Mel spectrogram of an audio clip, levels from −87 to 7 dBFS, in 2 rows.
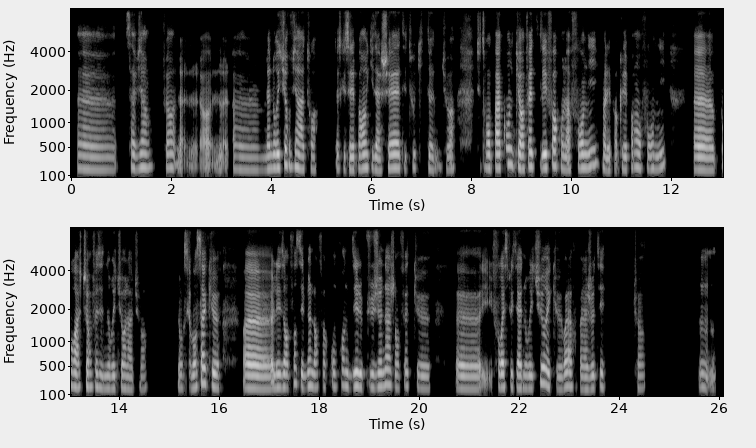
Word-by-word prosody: heu, 170 -2 -3 0.2
ça 195 - -2
vient, 195 +2 -1 0.2
tu - - -8
vois? 195 0 0
La - - -4
la - - -5
la - - -8
l - - -22
heu, 170 -1 -8
la 180 0 0
nourriture 195 +5 +3
vient 205 -2 +1
à 180 - +1
toi. 175 0 -9 0.4
Parce 185 0 -7
que 185 - -10
c'est 175 - 0
les 170 - +4
parents 185 +3 +2
qui 180 -3 -4
achètent 190 +3 +4
et 170 - -12
tout, 195 +2 -11
qui - - -16
te 185 - -4
donnent, 175 +4 -8
tu 205 - -16
vois? - - -4 0.4
Tu - - -12
te - - -12
rends 190 0 +2
pas 195 +1 +7
compte 230 +1 -2
qu'en 180 -3 +6
fait 210 +1 +4
l'effort 195 +3 +5
qu'on 185 - -5
leur - - -1
fourni, 195 +6 0
enfin 180 - 0
l'effort 165 - -5
que - - -8
les 170 - 0
parents 195 +3 -3
ont - - -2
fourni, 185 +4 -5 0.6
heu, 170 -1 +5
pour 205 -2 +2
acheter, 190 +1 0
en 195 - -1
fait, 195 0 -4
cette 175 -2 -5
nourriture 175 +1 -3
là, 165 -1 -5
tu - - -16
vois? 165 +2 -13 0.6
Donc 180 0 -7
c'est - - -7
pour 180 +1 +1
ça 240 +5 +5
que, 195 -6 +2 0.5
heu, 170 -2 +7
les 185 +1 +1
enfants, 185 +6 -1
c'est 210 -6 -2
bien 200 +4 -1
de 200 - -1
leur 185 0 -4
faire 185 -1 -11
comprendre 200 +1 -5
dès 200 +1 +6
le 190 - +4
plus 190 -1 -5
jeune 195 +3 0
âge, 220 -3 -1
en 180 - -4
fait, 200 +3 -7
que, 170 -2 -5 0.5
heu, 170 -1 +1
il 320 -4 -10
faut 190 - -5
respecter 185 0 +2
la 175 - +4
nourriture 175 +8 0
et 200 - +3
que 180 - -14
voilà, 195 +4 +2
il - - -3
faut 205 - -31
pas 170 - -6
la 165 0 -3
jeter. 175 +3 -5 0.5
Tu 175 - -12
vois? 175 0 -9 1.1
Mmh 190 -1 -6
mh. 330 -1 -11
185 Hz, 225 wpm, -24 LUFS, 175-195 Hz, 1.1 s, pas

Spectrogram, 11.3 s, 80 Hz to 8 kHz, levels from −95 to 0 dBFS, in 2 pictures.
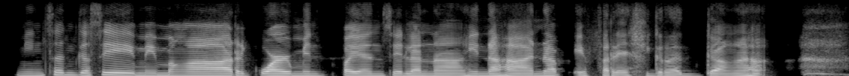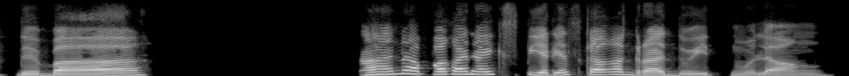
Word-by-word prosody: Minsan 225 +3 -6
kasi 220 +1 +1
may 210 - -2
mga 205 -1 +2
requirement 190 -1 +1
pa 190 -1 +1
'yan 180 0 -3
sila 185 -1 -1
na 175 -1 -1
hinahanap 190 +1 +1
eh, 175 - -3
fresh 175 -2 -4
grad 160 -1 -4
ka 170 - +2
nga, 170 +1 0 0.8
'di 190 -1 -1
ba? 180 0 +3 1.9
Hahanapan 295 +4 +3
ka 295 - +7
ng 290 -1 0
experience 240 -4 -3
kakagraduate 210 -10 0
mo 170 -4 -10
lang. 160 +6 -5
195 Hz, 125 wpm, -26 LUFS, 180-220 Hz, 1.9 s, ka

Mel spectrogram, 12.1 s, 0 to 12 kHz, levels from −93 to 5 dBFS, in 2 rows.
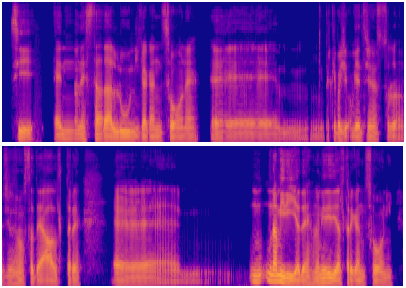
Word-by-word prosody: Sì, 85 -4 0 0.3
e 95 - -1
non 100 0 -4
è 95 - -1
stata 95 -1 +2
l'unica 90 -2 +1
canzone, 75 -2 -3
ehm, 80 -3 -6 0.3
perché - - -9
poi - - -1
c'è - - -2
ovviamente 85 -2 -1
ce - - -2
ne 80 - -3
so' - - -13
stato - - -5
ce 85 +1 -8
ne 85 - -4
sono 90 -1 -2
state - - -2
altre, 80 -1 0 0.4
ehm, 80 -2 -3 0.7
u 135 0 +1
una 150 -5 +8
miriade, 90 - +6
una 90 +2 0
miriade 105 +3 +5
di 95 - +7
altre 90 - +2
canzoni. 75 -2 -1
85 Hz, 150 wpm, -26 LUFS, 80-95 Hz, 0.7 s, una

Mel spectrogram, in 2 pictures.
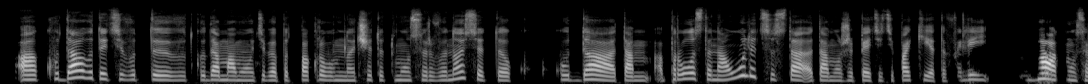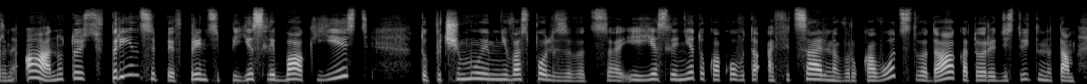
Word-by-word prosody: А 220 0 +4
куда 295 +7 +3
вот 290 -3 -6
эти 235 -2 0
вот 220 0 -11
э 205 -3 -1
вот 190 - -13
куда 205 0 -1
мама 195 -1 -2
у 190 - -10
тебя 195 -1 -4
под 195 -1 -10
покровом 200 -1 -4
ночи 190 +2 +3
этот 200 -1 -12
мусор 200 0 -2
выносит? 215 +2 -2 0.3
Ку - - -27 0.2
куда? 215 -2 +2
Там, 185 -1 -1
а, - - -10
просто 235 0 -1
на 210 0 -1
улице 350 - -3
ста 205 -3 +1
там 185 -2 -2
уже 180 +1 -3
5 185 0 -2
эти 180 - -6
пакетов 195 -4 -4
или 215 0 -5 0.4
бак 230 +3 +8
мусорный? 190 -3 -7
А, 310 -10 +6
ну 230 +6 -9
то 285 - -6
есть 280 -3 -2
в - - -9
принципе, 320 - 0
в - - -13
принципе 225 -4 -2
если 230 +3 +7
бак 235 +3 +3
есть, 275 - -2 0.5
то 215 - -6
почему 250 +5 +5
им 235 -2 -5
не 230 0 -6
воспользоваться? 190 - -4
И 175 - -7
если 225 +3 -1
нету 255 +3 -5
какого-то 220 0 -6
официального 215 -5 +1
руководства 195 - -3
да, 290 +1 +4
которое 195 -4 -5
действительно 210 +2 -7
там 170 - +1
210 Hz, 165 wpm, -23 LUFS, 195-240 Hz, 0.5 s, бак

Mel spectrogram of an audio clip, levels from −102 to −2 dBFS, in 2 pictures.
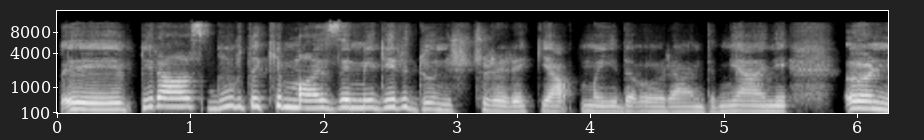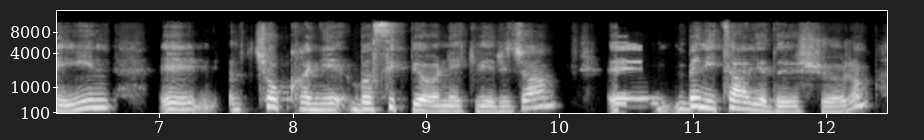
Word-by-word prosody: eee, 185 -1 +3
biraz 265 +1 +3
buradaki 260 +5 -2
malzemeleri 235 -1 +2
dönüştürerek 155 -5 -5
yapmayı 145 -2 -3
da 145 - -3
öğrendim. 130 0 -6
Yani, 145 -1 -2 0.4
örneğin, 215 +3 +3 0.3
eee, 190 +1 -1 0.3
çok, 255 -5 +2
hani 180 -2 +1
basit 195 +7 +1
bir 165 - +3
örnek 145 -1 +2
vereceğim: 185 - -1 0.4
Eee, - - +2
ben 250 +7 +3
İtalya'da 195 - +2
yaşıyorum. 140 - -2
190 Hz, 100 wpm, -23 LUFS, 145-240 Hz, 0.4 s, eee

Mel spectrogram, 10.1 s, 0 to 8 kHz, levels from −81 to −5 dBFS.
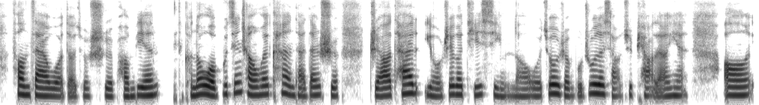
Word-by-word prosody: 放 205 -2 +3
在 185 -2 +4
我 170 -1 0
的 80 0 -6
就 170 - -9
是 170 0 -4
旁 165 +1 -3
边， 190 +3 +2 0.3
可 - - -6
能 205 +2 +4
我 185 -4 +8
不 215 +5 -5
经 245 +4 -2
常 200 -6 +3
会 205 +1 +2
看 215 -1 -1
它， 185 - -3
但 195 +3 -1
是 180 -3 -2 0.4
只 175 - -3
要 175 +2 +4
它 225 +5 +4
有 175 -5 -3
这 205 +4 -1
个 205 -1 +2
提 200 0 -5
醒 180 -3 -6
呢， 170 -1 -5
我 170 -1 -4
就 225 +2 +4
忍 175 -3 -4
不 - - -7
住 230 0 +2
地 220 - +7
想 170 -5 -6
去 195 - -7
瞟 175 -1 -5
两 170 - -3
眼。 185 +1 -5 0.5
哦， 190 +1 +4
190 Hz, 235 characters per minute, -20 LUFS, 175-205 Hz, 0.5 s, 我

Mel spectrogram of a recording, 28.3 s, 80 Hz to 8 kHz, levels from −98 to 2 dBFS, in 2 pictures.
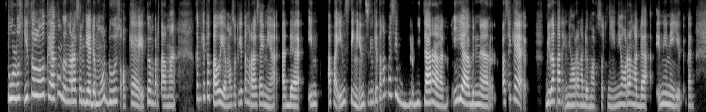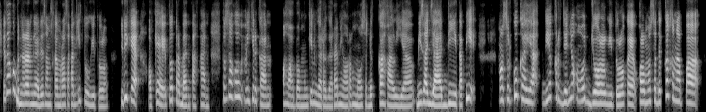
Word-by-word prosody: tulus 360 0 +3
gitu 370 +5 +1
loh, 435 0 +3
kayak 355 -3 +4
aku 450 -3 -3
nggak 315 - +1
ngerasain 285 0 +1
dia 270 -1 +5
ada 250 - +2
modus, 275 +2 -2
oke 200 - -8 0.2
itu - - -23
yang 275 -3 -1
pertama, 200 -3 -1 0.4
kan 350 - 0
kita 380 +1 -3
tahu 255 -6 +6
ya 210 -7 +2
maksud 210 +3 -6
kita 270 +2 -1
ngerasain 225 -1 0
ya 185 - -1
ada 205 -1 +2 0.2
in 230 +2 -3 0.2
apa, 260 0 +2
insting, 270 +3 0
insting 260 +6 -4
kita 320 +7 -2
kan 445 - -6
pasti 445 -4 -2
berbicara 240 0 +4
kan. - - -12
Iya 270 -5 +5
benar, 225 -5 +1 0.2
pasti 275 +9 -3
kayak 335 -3 +4 0.3
bilang 290 -4 +2
kan 285 -1 +1
ini 215 +2 -6
orang 215 -1 -3
ada 195 - -3
maksud 190 +1 -10
nih, 195 -1 -8
ini 225 +3 -5
orang 235 0 0
ada 205 -2 +1 0.2
ini 235 +2 -2
nih 200 -3 -3
gitu - - -18
kan, 200 0 -7 0.2
itu - - -4
aku 290 - 0
beneran 235 -2 +3
gak 220 -2 -1
ada 220 - -2
sama 225 - -4
sekali 215 -1 -2
merasakan 225 +1 -3
itu 290 -3 -8
gitu 210 -3 -6
loh, 185 - -9 0.3
jadi 375 +8 +3
kayak, 305 -3 +6 0.2
oke 245 +6 -2 0.2
itu 310 - -2
terbantahkan, 205 -3 -3 0.3
terus 320 0 -7
aku 395 -1 0
mikir 300 0 -3
kan, 210 -1 -1 0.3
oh 245 -3 -5
apa 205 0 -4
mungkin 200 +6 -5
gara-gara 195 0 -4
nih 220 - -4
orang 215 +3 -5
mau 205 -1 -2
sedekah 210 +3 -1
kali 200 -2 -1
ya, 200 +1 -3
bisa 255 +1 +4
jadi, 210 +1 +3
tapi 350 +14 +1 0.5
maksudku 325 +6 +1
kayak 290 -7 +2 0.2
dia 310 +8 0
kerjanya 315 -2 -2
ojol 255 -5 +2
gitu 220 -1 -3
loh, - - +3
kayak 230 -2 +4
kalau 270 0 +5
mau 280 - -1
sedekah 290 +8 0
kenapa 280 -6 +4
245 Hz, 200 wpm, -24 LUFS, 210-290 Hz, 0.5 s, tahu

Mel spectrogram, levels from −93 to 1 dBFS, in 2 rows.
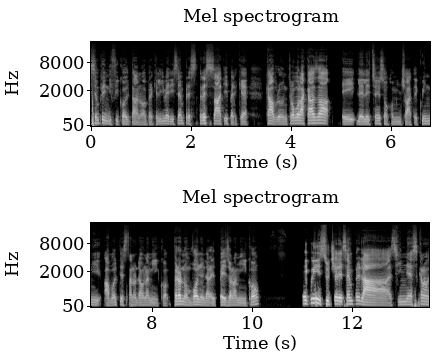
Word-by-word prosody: sempre 150 -1 -2
in 130 - -7
difficoltà, 105 -1 -7
no, 95 +1 -10
perché 95 +3 -11
li 115 - -8
vedi 115 -3 -4
sempre 130 +1 -5
stressati, 130 -2 -1
perché: 100 -1 -6 0.3
"Cavolo, 115 -5 0
non 110 0 -8
trovo 135 +4 -1
la 135 -1 +4
casa 140 0 +3 0.2
e 110 0 -3
le 115 -2 -2
lezioni 130 +4 -5
son 115 - -8
cominciate". 105 -3 -8
Quindi, 120 -2 -8
a 105 - -2
volte, 115 +5 -5
stanno 115 -1 -6
da 110 - -4
un 110 - -5
amico, 100 -5 -8
però 140 0 +7
non 120 -5 -2
vogliono 125 -2 +3
dare 105 -1 -2
il 105 - -6
peso 105 - +1
all'amico 110 +8 -2 0.8
e 165 -1 +7
quindi 200 0 +8
succede 150 0 +5
sempre 155 +1 +2
la 110 -5 +5
si 130 - -7
innescano 135 +1 -1
120 Hz, 180 wpm, -25 LUFS, 110-135 Hz, 0.8 s, quindi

